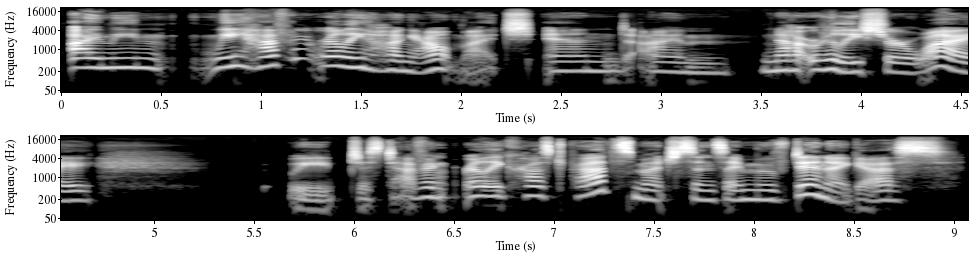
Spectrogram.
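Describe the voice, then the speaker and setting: A woman playing a friendly, reassuring roommate in a conversational comfort roleplay, speaking gently and casually at regular volume. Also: on the high side, vocal fry, dry recording, clean studio sound, full character voice. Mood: friendly, inviting. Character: friendly, reassuring young female roommate offering company.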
